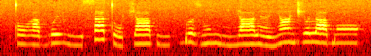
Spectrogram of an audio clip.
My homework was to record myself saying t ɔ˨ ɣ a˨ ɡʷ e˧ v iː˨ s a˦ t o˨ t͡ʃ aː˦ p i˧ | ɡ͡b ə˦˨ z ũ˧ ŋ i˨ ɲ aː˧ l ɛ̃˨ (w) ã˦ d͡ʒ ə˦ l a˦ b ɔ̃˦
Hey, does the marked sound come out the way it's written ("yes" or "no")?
no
